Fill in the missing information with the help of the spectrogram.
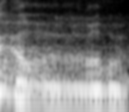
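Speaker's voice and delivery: ordinary talk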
